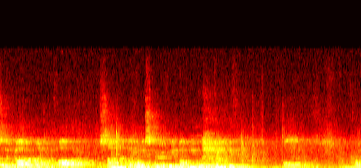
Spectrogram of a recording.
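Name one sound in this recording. A man chants in a steady singing voice nearby.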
